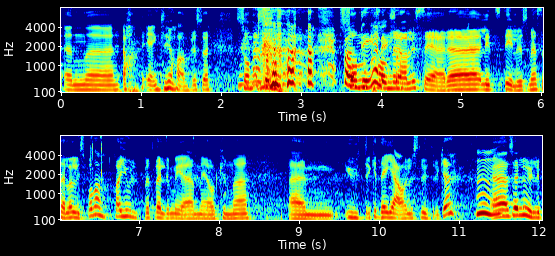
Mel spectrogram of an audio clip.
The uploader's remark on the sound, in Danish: LIVE fra Pride!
